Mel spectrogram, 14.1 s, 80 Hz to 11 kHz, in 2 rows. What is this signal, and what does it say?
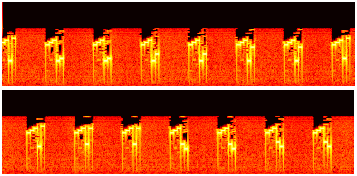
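Five-tone selective call (ZVEI), heard as quick runs of five tones, tones of about 70 ms. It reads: 89012 89012 89014 89014 89017 89017 89022 89022 89030 89030 89031 89031 89042 89042
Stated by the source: ZVEI five-tone call 89020 received on SDR.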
